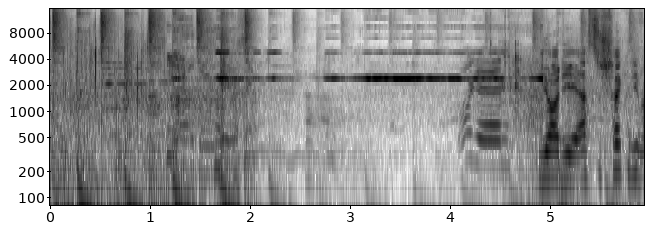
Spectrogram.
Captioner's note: squeak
